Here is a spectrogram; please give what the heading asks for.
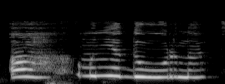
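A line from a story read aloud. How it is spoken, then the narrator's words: Moan. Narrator (Russian): она простонав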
